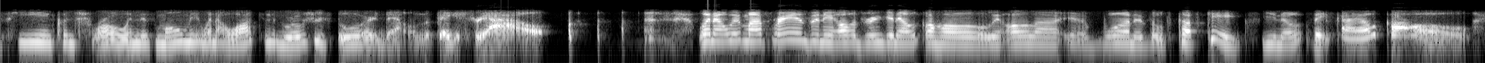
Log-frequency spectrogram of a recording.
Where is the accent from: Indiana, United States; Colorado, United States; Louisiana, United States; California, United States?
Louisiana, United States; New Orleans; I'm from the Deep South, New Orleans, Bible Belt.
